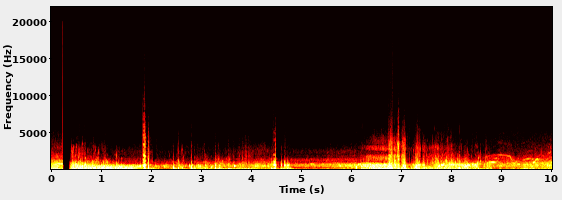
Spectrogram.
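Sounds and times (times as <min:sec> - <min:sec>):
water rushing and splashing: 0:00.6 - 0:10.0.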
